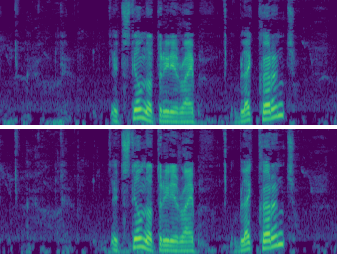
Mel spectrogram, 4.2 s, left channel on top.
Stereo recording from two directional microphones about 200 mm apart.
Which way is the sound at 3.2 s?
Centre (ahead or behind).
